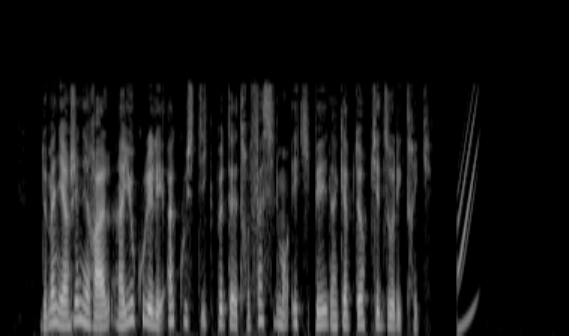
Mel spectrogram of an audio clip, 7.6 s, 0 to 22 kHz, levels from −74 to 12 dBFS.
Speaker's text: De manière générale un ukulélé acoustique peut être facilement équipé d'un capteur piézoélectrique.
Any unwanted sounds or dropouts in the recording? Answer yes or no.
yes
